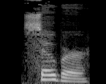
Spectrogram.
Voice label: "sober", English voice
